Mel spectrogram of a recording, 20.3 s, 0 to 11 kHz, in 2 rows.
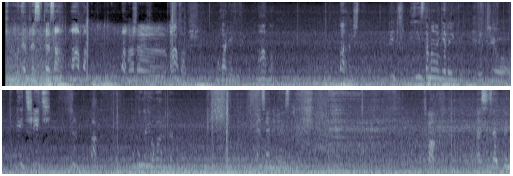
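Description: Cabin rumble of a Fiat Egea Cross 1.6 Multijet diesel car driving on a town road: steady engine and tyre noise heard from inside the car.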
